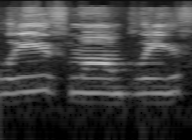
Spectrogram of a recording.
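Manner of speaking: tearful, crying, pleading, begging voice. Retelling being refused a school trip waiver: imitating her own crying plea. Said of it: "And I was crying".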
